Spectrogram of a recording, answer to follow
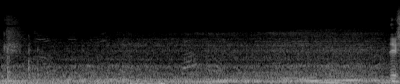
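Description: A vehicle engine idling: a steady low hum with faint pitched lines, swelling slightly about three seconds in.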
